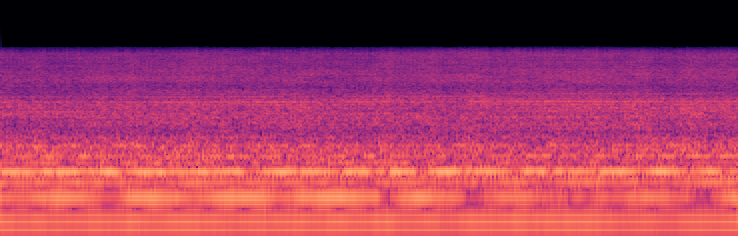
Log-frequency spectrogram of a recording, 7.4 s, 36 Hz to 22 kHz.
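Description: Craftsman LT1000 riding lawn tractor's engine running at a steady speed while mowing.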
